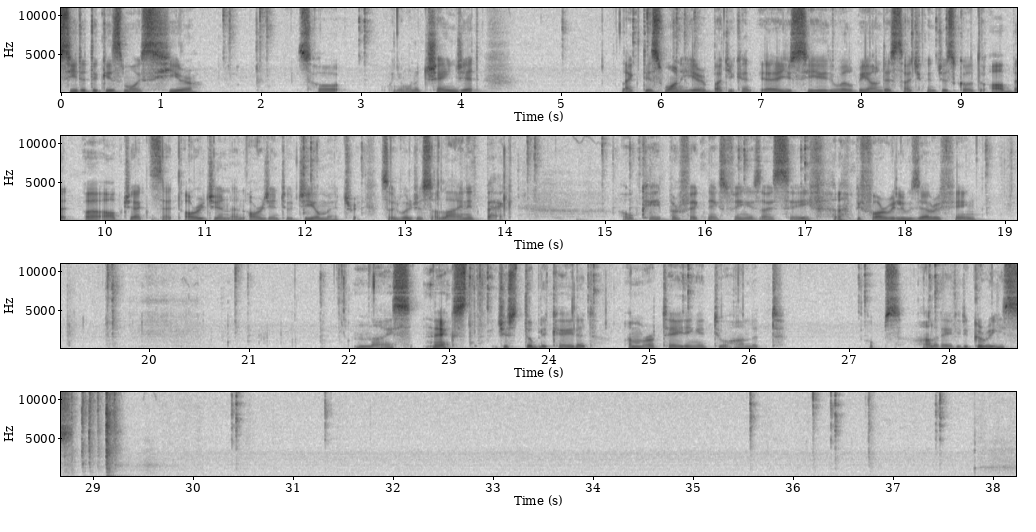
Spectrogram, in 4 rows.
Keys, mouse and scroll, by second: 1.5 Tab, 1.8 Tab, 2.8 click, 4.8 click, 6.0 ctrl+z, 8.6 click, 12.2 middle click, 14.1 KP_7, 14.9 shift+middle click, 16.2 click, 17.9 scroll down 2, 18.2 middle click, 19.4 KP_7, 20.5 scroll up 1, 20.8 shift+middle click, 23.1 shift+d, 24.2 click, 25.2 click, 26.9 click, 27.6 click, 30.2 click, 31.2 click, 36.2 shift+click, 37.3 click.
